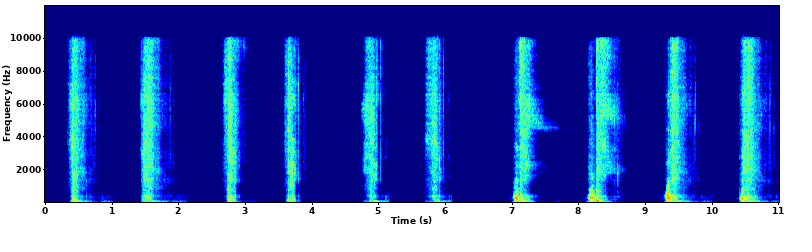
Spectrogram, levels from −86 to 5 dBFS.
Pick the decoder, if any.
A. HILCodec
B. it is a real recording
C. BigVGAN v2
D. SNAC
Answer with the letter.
D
